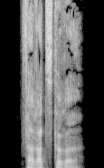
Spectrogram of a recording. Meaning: inflection of verratzt: 1. strong/mixed nominative/accusative feminine singular comparative degree 2. strong nominative/accusative plural comparative degree
- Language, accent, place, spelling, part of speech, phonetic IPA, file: German, Germany, Berlin, verratztere, adjective, [fɛɐ̯ˈʁat͡stəʁə], De-verratztere.ogg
